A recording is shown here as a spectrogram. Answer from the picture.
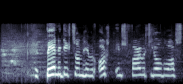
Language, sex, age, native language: Icelandic, male, 12, Icelandic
